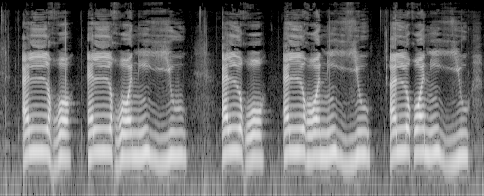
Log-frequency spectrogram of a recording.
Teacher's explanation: मुँह बारीक, गैन मोटा, कहाँ जाएंगे, हमारी ज़बान की जड़ कहाँ जाएगी, ऊपर जाके नरम तालु की तरफ उठ जाएगी, और गैन जो मोटा अदा होगा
